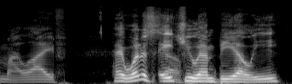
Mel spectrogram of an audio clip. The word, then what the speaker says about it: Humble: Humble. Yeah, I can understand. Yeah, I can see how that's if you pronounce it humble, you're not from Texas, fam. You don't know about it. It's pronounced humble.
